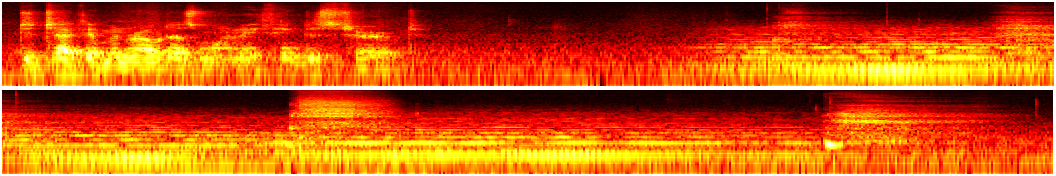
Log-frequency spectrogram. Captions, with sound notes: Detective Monroe doesn't want anything disturbed. (somber music) (Lisa sobbing)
